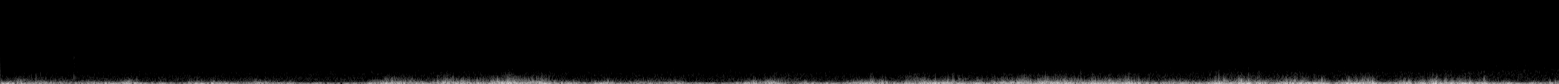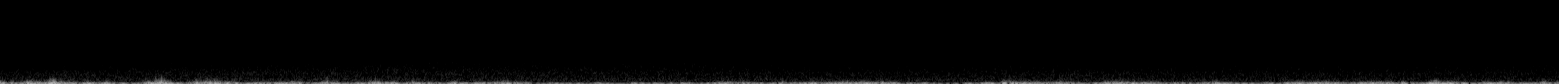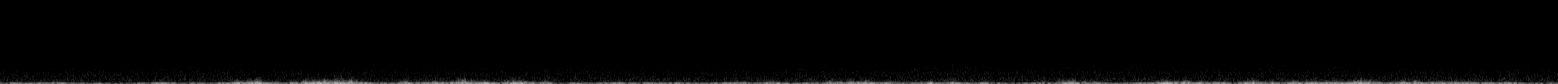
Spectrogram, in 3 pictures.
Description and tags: Various collection of sounds taken on vacation in Seaside, WA mostly sounds of ocean, water, and some other treats.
